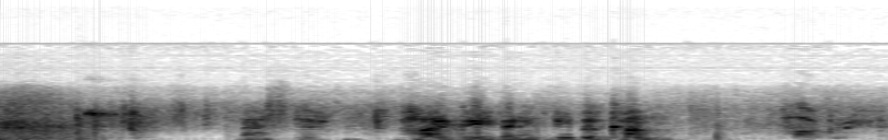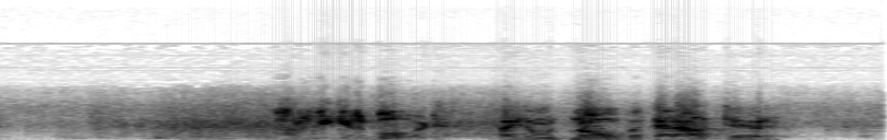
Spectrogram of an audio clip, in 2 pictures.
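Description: A middle-aged man speaks in a low, tense voice.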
